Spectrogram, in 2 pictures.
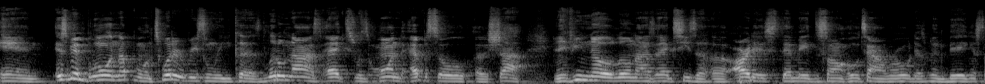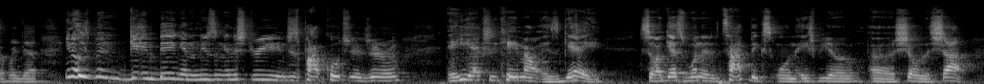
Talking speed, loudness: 240 wpm, -26 LUFS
